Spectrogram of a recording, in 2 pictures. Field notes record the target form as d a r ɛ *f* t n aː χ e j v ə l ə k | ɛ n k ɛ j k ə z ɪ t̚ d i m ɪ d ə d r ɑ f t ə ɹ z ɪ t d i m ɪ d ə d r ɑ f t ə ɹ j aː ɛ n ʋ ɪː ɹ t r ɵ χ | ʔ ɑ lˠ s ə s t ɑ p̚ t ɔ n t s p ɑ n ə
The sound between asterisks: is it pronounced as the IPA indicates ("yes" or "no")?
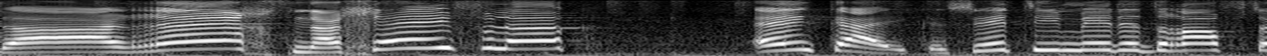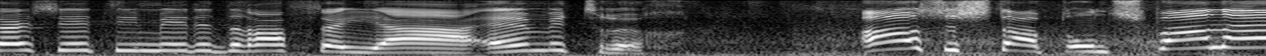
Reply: no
